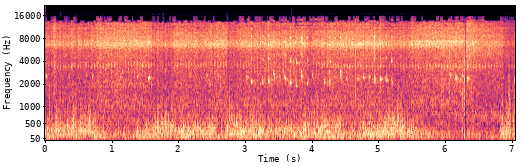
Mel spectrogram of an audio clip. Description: 2009 MINI S making a weird squeaky noise from right front passenger side.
